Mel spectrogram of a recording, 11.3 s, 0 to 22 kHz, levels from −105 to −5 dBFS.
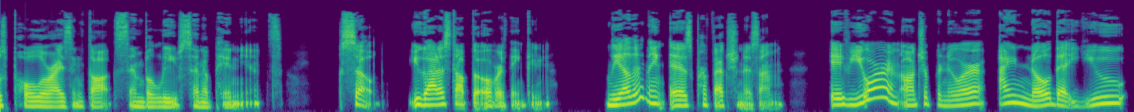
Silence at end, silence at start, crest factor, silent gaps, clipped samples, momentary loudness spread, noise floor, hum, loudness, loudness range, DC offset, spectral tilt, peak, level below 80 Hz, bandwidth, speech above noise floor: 0.1 s; 0 s; 16 dB; none; under 0.1%; 12 LU; -68 dBFS; none; -16 LUFS; 4 LU; under 0.1%; -4.5 dB/octave; -2 dBFS; -52 dBFS; 16 kHz; 52 dB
